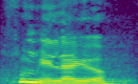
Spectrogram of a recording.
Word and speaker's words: Funmilayo: entoure, comment on prononce, Funmilayo ?»« Funmilayo.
